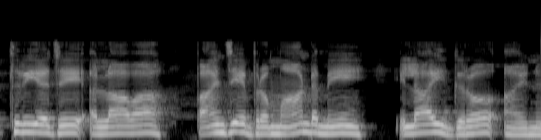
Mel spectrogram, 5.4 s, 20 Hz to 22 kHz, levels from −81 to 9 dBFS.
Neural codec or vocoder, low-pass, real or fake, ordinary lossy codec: none; 7.2 kHz; real; none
